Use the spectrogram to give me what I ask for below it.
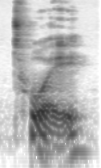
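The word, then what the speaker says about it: toe: Let's make the word for metal T-O-E, pronounced toy, in Haugauf, so that the word for metal dog was toy dog, or toy bram.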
